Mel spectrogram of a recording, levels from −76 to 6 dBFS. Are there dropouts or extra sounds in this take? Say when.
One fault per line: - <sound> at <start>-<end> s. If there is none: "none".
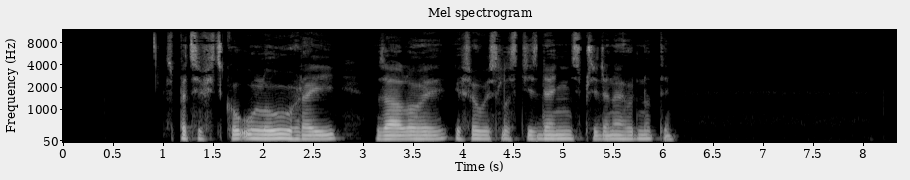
none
